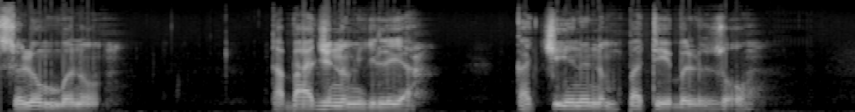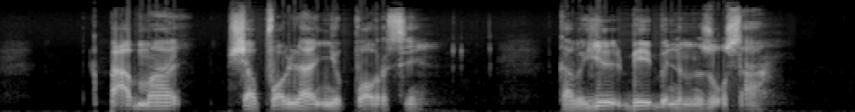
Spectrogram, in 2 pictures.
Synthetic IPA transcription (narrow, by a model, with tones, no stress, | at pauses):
so˨lo˦m̩˦bo˨˦no̰˨ | ka̰˨baː˨˦d͡ʒi˦nɨ˨mji˦lɨ˦ja̰˨ | ka˨t͡ʃiː˦nɨ˦nɨ˨m˨pa˦teː˦bɨ˦l̰zʊ̰˨ʔʊ˨ | pa̰˨ʔa̰˦bɨ˦maː˦ | ʃɛ˦pɔ˦bla˦ɲɛ˦pɔ˦bɨ˨ɾɨ˨sɨ˨ | ka˨bɛ˨jlbeː˦bɛ˨nɨ˨mzʊ̰˦ʔʊ˨sa̰˨ʔa̰˨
